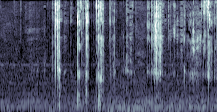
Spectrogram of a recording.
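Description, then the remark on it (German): Potato chips being crunched, a handful of sharp, crackly bites in an uneven rhythm with softer chewing between them. No one speaks. “der sich fast den Chips ins Auge gestochen hat beim Reinschieben.”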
